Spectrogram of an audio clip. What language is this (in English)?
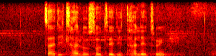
Tswana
